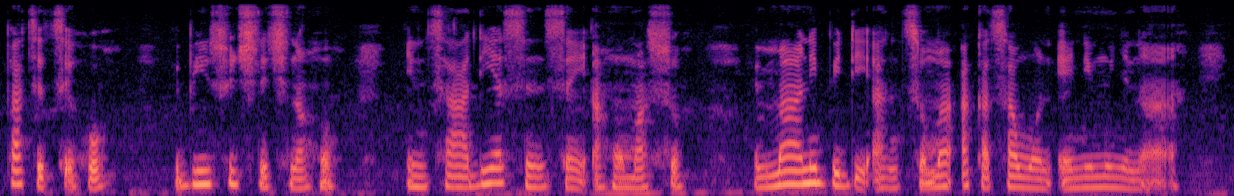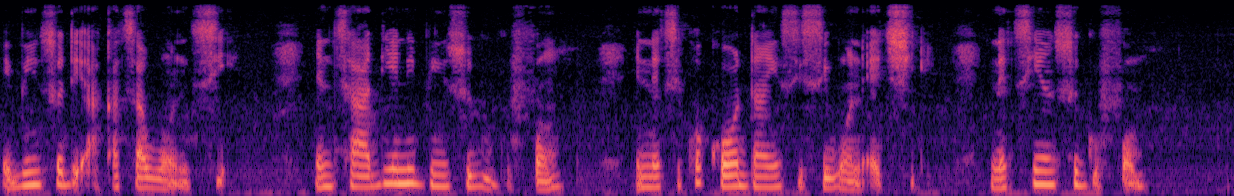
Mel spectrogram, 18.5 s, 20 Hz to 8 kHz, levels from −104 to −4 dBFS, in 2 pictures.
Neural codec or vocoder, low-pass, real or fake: none; 7.2 kHz; real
